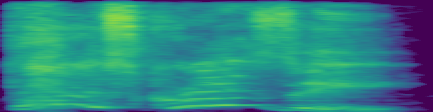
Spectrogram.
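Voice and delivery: high, drawn-out disbelief; real astonishment. Real, not acted. Listener hearing sweat turned to frogs, astonished. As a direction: let the pitch leap up in amazed reaction.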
